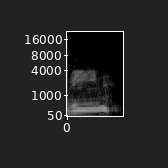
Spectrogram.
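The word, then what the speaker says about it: Wien: uh named for wilhelm veen uh veen i think was a german or austrian or some some central european so that the w is pronounced with a v veen's law he won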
